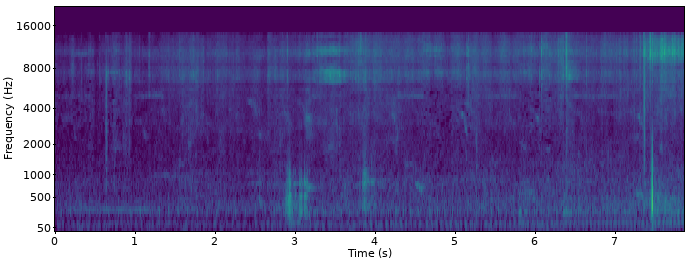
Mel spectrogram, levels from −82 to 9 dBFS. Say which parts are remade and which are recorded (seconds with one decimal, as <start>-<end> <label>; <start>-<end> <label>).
0.0-0.9 recorded; 0.9-4.6 remade; 4.6-5.2 recorded; 5.2-5.8 remade; 5.8-6.2 recorded; 6.2-7.9 remade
